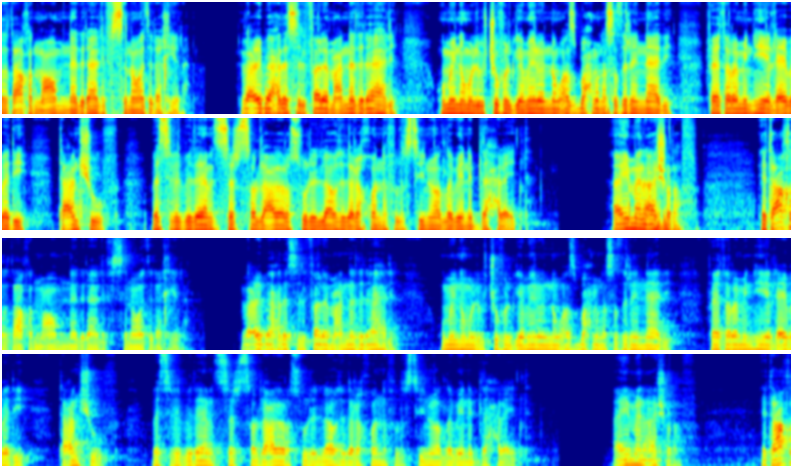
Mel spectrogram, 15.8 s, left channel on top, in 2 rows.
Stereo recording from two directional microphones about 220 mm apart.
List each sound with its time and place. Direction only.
0.0 s speech: 55° left (ahead or behind)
